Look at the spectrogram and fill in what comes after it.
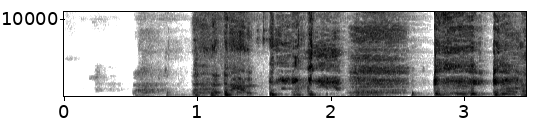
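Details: Adult during a live stream, after dinner, says excuse me: several loud, harsh coughs in quick succession close to the microphone; a run of repeated coughing.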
